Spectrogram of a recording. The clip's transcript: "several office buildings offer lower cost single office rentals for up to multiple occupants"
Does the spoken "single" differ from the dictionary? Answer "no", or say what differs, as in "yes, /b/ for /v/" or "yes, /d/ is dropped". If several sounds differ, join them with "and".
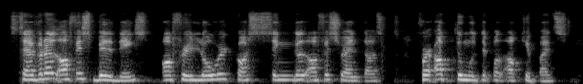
no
